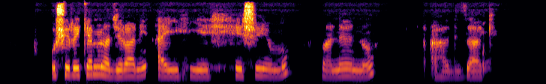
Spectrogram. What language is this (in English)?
Swahili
